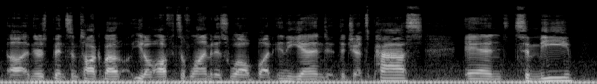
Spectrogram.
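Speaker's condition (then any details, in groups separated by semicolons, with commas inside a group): No condition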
